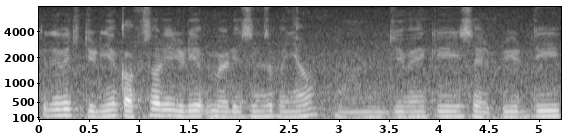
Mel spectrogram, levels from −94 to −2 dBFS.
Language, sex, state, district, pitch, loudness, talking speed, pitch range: Punjabi, male, Punjab, Kapurthala, 135 Hz, -18 LUFS, 150 wpm, 130-145 Hz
